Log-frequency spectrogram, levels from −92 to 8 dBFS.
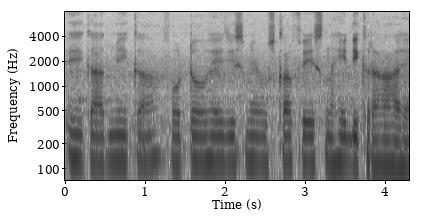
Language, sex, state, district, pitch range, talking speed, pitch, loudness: Hindi, male, Gujarat, Valsad, 120-125 Hz, 165 wpm, 120 Hz, -19 LUFS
